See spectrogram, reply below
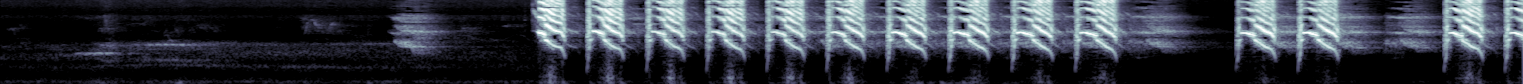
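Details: Female Indian ringneck parrot perched in a fully blooming apple tree. Faint soft murmurs at first, then a fast run of about fourteen shrill, harsh, high squawks in a tight rhythm, a brief pause, and more of the same.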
